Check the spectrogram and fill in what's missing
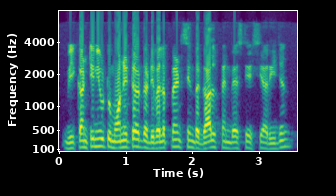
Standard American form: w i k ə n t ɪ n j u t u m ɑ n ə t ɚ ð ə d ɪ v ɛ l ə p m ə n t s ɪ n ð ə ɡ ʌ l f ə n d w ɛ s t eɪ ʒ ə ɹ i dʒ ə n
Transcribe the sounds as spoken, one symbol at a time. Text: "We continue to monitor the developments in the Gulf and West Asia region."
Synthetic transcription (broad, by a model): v i k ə n t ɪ n j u t u m ɑ n ə t ɚ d ə d ɪ v ɛ l ə p m ə n t s ɪ n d ə ɡ ʌ l f ə n d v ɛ s t eɪ ʃ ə ɹ i dʒ ə n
